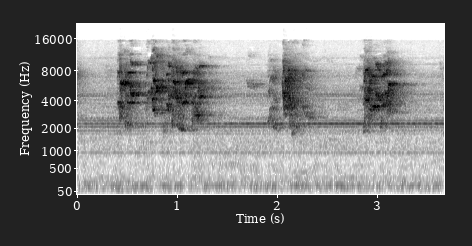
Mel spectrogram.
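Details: Lovebird singing non-stop with loud, harsh, grating chirp bursts, a longer scratchy phrase followed by two shorter squawky bursts.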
